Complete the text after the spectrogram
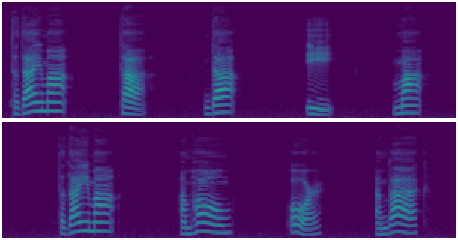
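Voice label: "tadaima", Japanese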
